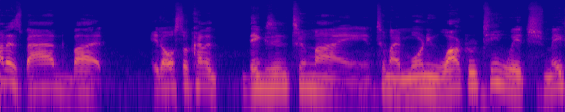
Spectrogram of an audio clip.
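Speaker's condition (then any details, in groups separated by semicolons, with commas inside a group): No condition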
